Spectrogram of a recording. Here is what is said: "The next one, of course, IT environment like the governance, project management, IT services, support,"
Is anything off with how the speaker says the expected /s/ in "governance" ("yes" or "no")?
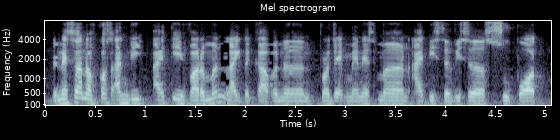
yes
